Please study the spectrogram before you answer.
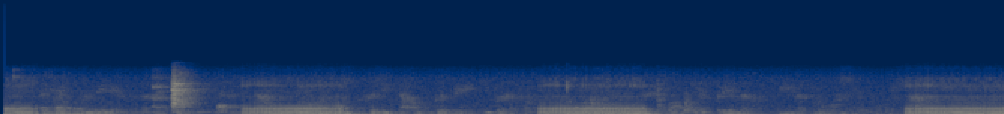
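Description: An English Bulldog snores loudly, each breath a deep, rough, rumbling rattle lasting a second or more. The snores come in uneven bouts with quieter pauses between them.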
